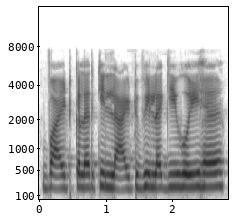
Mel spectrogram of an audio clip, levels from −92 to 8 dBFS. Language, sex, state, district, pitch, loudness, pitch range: Hindi, female, Madhya Pradesh, Umaria, 215 Hz, -14 LUFS, 205-220 Hz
